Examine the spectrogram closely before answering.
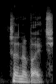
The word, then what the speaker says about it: Cenobites: Did I say it right? Is it Cenobytes? Cenobites. Yes, I remember.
